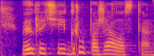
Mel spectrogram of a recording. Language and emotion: Russian, neutral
